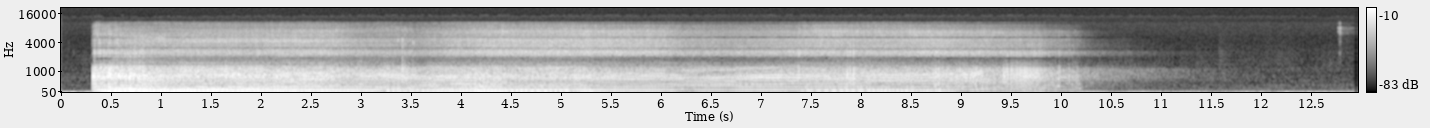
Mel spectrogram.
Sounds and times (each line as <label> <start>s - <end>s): Growl 0.3s - 10.6s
